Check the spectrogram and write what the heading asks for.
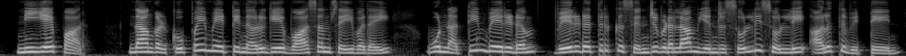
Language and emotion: Tamil, neutral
